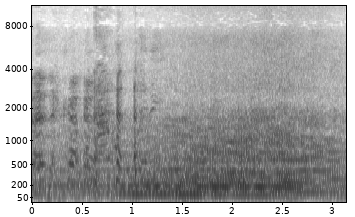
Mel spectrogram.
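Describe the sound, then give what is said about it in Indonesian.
Car engines revving loudly near a MotoGP circuit where street racing happens, a continuous throaty roar with a layered low drone and a higher whine, staying loud throughout. “Kebetulan ini dekat arena MotoGP ya. Enggak, iya. emang suka drak-drakan di sini.”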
